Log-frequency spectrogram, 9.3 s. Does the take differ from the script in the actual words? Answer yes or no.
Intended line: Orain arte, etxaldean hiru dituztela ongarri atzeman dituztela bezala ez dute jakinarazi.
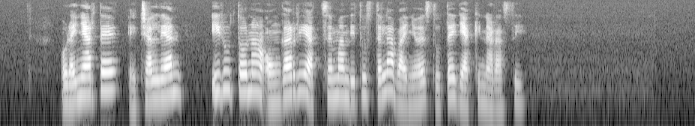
yes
